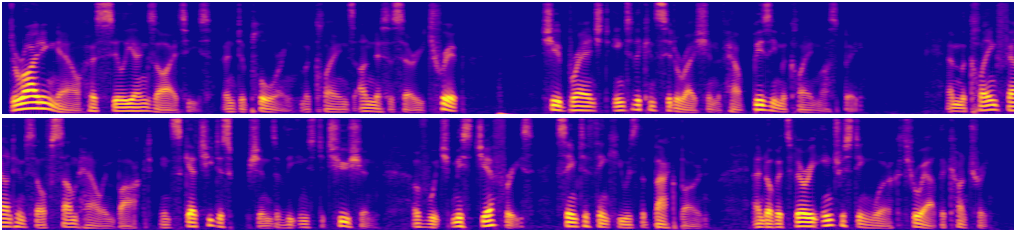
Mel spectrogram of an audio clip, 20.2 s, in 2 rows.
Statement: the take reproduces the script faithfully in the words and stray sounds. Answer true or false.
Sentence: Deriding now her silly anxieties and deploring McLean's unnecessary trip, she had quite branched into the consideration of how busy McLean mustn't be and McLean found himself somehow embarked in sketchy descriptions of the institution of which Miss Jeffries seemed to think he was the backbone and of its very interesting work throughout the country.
false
